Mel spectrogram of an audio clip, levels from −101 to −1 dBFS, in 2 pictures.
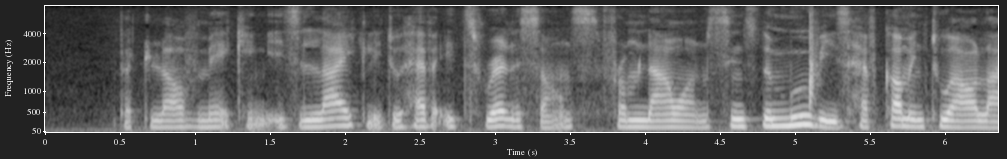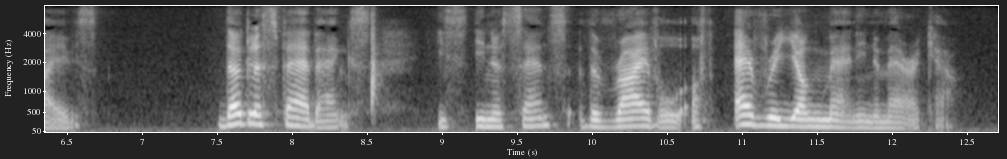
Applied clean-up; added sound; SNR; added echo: none; Clapping; 15 dB; none.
